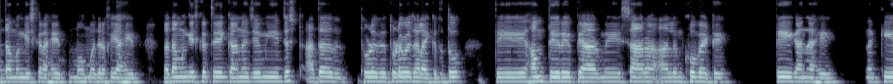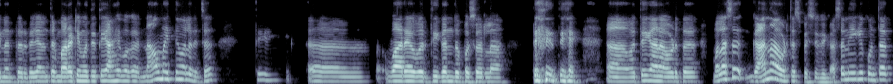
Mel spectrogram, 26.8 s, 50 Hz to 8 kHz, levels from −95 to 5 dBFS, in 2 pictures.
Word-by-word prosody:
लता 145 +2 -1
मंगेशकर 145 0 -3
आहेत, 140 -1 -2
मोहम्मद 145 0 -4
रफी 145 +1 -3
आहेत. 140 -1 0 0.4
लता 145 +2 +1
मंगेशकरचं 160 0 -1
एक 160 0 +1
गाणं 155 0 0
जे 155 0 0
मी 155 0 0
जस्ट 165 -1 -4
आता, 150 +3 0 0.6
थोडंवेळ 155 0 +1
थोडावेळ 155 0 +2
झाला 155 -1 +1
ऐकत 145 0 -3
होतो. 155 +3 -1 0.6
ते 150 0 0
हम 155 +1 +1
तेरे 155 0 +3 0.2
प्यार 150 -1 +3
में 150 0 -5
सारा 150 0 +1 0.2
आलम 150 0 -3
खो 160 +2 0
बैठे. 150 -2 -1 0.8
ते 155 0 +3
गाणं 145 0 -1
आहे. 140 0 -1 0.6
नक्की. 150 +2 -1
नंतर 150 0 -2
त्याच्यानंतर 160 +2 0
मराठीमध्ये 170 +1 +4
ते 180 - +2
आहे 175 +1 +4
बघा, 170 -1 -1
नाव 170 +8 +1
माहीत 245 -1 +3
नाही 235 -1 +2
मला 215 -3 0
त्याच 150 +1 -11 0.8
ते 210 0 -7 0.7
अ, - - -4 1.2
वाऱ्यावरती 165 -2 +5
गंध 165 0 +2
पसरला 150 -1 0 0.5
ते, 185 - +8 0.3
ते 180 -1 +3 0.6
आव 155 -1 +1
ते 185 - +1
गाणं 175 -2 +6
आवडतं. 155 0 0 0.3
मला 205 +7 +4
असं 275 +5 +2 0.2
गाणं 230 +11 +5
आवडतं, 185 -8 +4
स्पेसिफिक 140 -4 -6
असं 210 - -2
नाही 225 0 0
आहे, 230 0 0
की - - -5
कोणता 215 0 +1
155 Hz, 145 wpm, -20 LUFS, 150-165 Hz, 1.2 s, ते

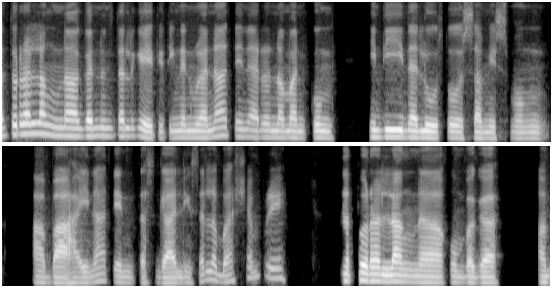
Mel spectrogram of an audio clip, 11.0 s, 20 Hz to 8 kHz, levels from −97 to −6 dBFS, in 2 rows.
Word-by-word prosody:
natural 200 +4 +2
lang 215 -2 +2
na 165 -1 +3
gano'n 165 0 0
talaga, 165 0 -3
eh, 125 - +3
titingnan 135 +1 -3
mo 135 - +2
natin, 155 +1 -2
lalo 140 0 -2
naman 135 -1 0
kung 135 -1 0 0.4
hindi 145 0 +5
naluto 135 -1 +2
sa 125 0 -2
mismong, 120 0 -5 0.3
ah, 120 -1 -4
bahay 110 0 +1
natin 125 -5 -6
ta's 110 +1 -11
galing 110 0 -1
sa 140 +7 -9
labas, 145 -4 -5
siyempre 200 - -9 0.6
natural 150 -1 +5
lang 135 -2 +5
na 120 -1 +2
kumbaga, 115 -1 -1 0.4
um, 120 - -2
135 Hz, 160 wpm, -21 LUFS, 120-150 Hz, 0.6 s, hindi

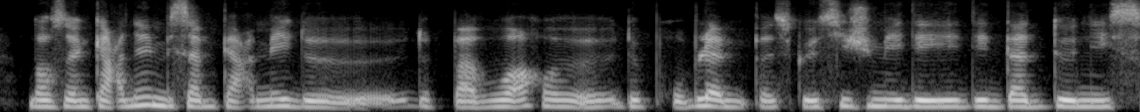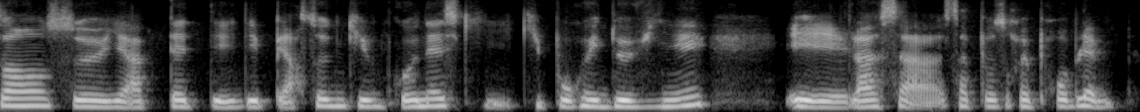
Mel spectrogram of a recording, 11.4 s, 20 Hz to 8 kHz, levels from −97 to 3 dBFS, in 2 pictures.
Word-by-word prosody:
dans 170 0 0
un 170 - +1
carnet 190 +6 0
mais 200 - +2
ça 180 -1 +2
me 170 - -6
permet 170 +3 -3
de 165 0 -3
de 180 - -8
pas 165 -2 -4
avoir, 170 +4 -1
heu, 170 0 -2
de 175 - -2
problème, 170 0 -1
parce 165 0 -5
si 170 +3 -3
je 185 +1 -1
mets 175 -1 +1
des 170 0 +5
des 175 +1 +1
dates 165 0 0
de 175 -1 +6
naissance, 190 +3 +1
heu, 170 -1 +4
il 160 - +1
y - - +1
a 155 0 -3
peut-être 170 -1 -3
des 160 -1 +1
des 165 +1 +1
personnes 185 +3 -2
qui 175 -2 0
me 170 - -6
connaissent 185 +4 +1
qui - - -13
qui - - -10
pourraient 175 0 +1
deviner 170 +5 +1 0.4
et 160 -4 +5
là 165 +1 +2
ça - - +1
ça - - 0
poserait 175 +1 -3
problème. 180 +1 -2
170 Hz, 230 wpm, -24 LUFS, 165-180 Hz, 0.4 s, de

